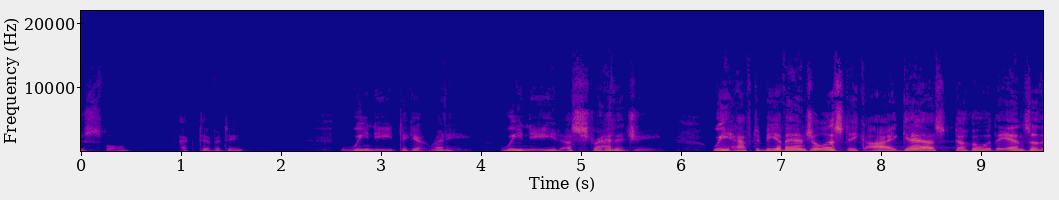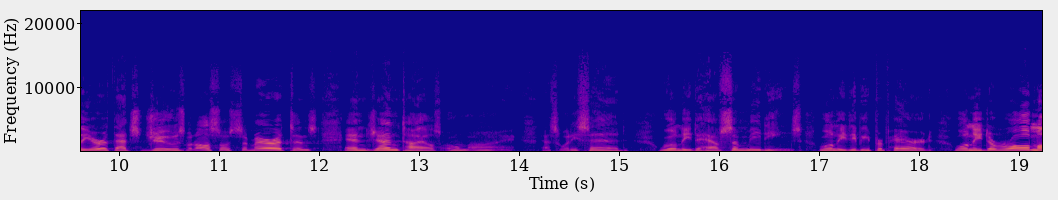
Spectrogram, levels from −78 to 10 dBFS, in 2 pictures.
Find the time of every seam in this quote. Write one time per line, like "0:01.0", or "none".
0:02.5
0:10.6

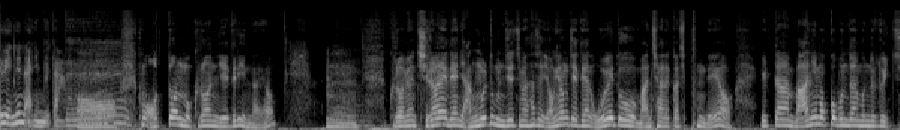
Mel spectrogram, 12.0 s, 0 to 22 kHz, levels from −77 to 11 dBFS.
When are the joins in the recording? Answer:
0:04.3

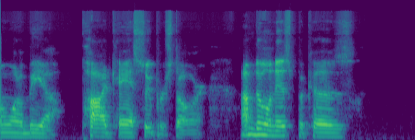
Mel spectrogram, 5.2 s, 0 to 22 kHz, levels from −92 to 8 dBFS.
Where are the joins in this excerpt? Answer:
none

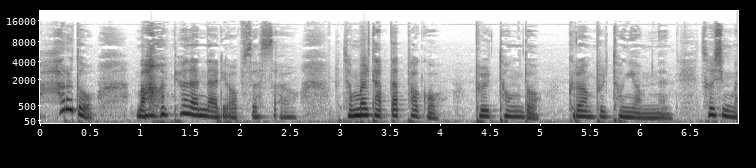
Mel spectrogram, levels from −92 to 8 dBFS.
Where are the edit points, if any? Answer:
0:03.0

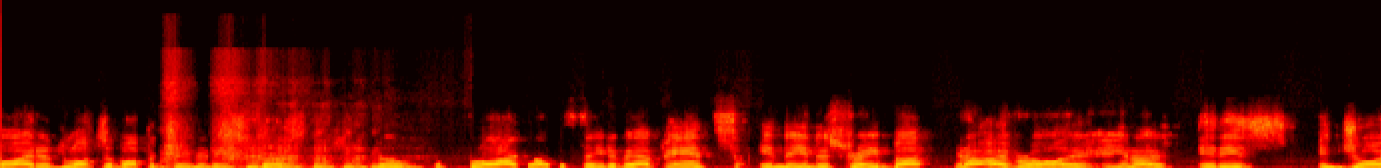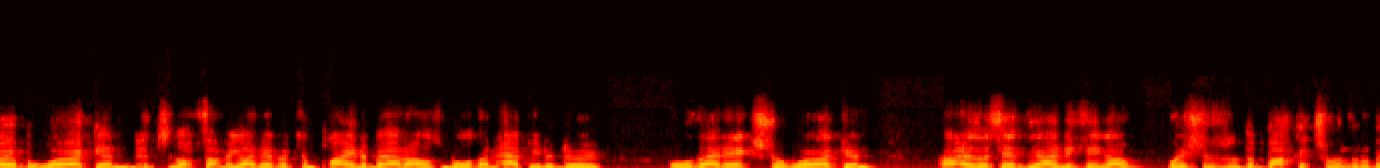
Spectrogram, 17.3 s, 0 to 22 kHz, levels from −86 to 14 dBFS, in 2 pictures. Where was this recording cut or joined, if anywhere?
none

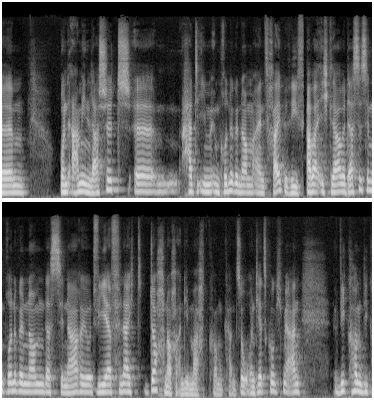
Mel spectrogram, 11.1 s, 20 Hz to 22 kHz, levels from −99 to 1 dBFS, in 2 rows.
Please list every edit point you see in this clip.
0:04.5
0:06.9

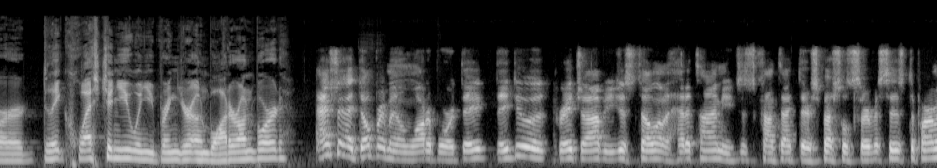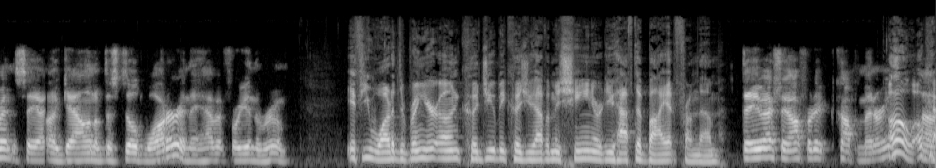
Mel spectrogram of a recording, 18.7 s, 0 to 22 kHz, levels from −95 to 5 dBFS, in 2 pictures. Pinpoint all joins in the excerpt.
0:05.5
0:09.8

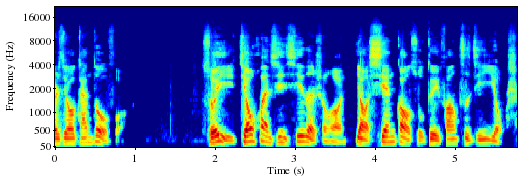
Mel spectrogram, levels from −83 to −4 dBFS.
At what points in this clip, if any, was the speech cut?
0:01.7
0:03.6

